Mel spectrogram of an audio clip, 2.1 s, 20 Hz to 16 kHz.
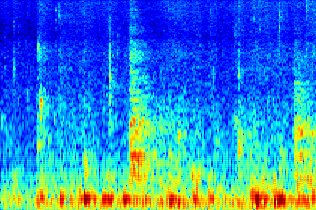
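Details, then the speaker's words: Soft, continuous low bubbling gurgle from a bubble CPAP mode with the expiratory limb in the bubble jar. Flow is 6 and FiO2 21%; CPAP is set at 6, but about 4.8–4.9 is delivered because of a circuit leak. "the oscillations are going on in this graph just because of the bubble effect because we have connected our expirator limb into the bubble cap"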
